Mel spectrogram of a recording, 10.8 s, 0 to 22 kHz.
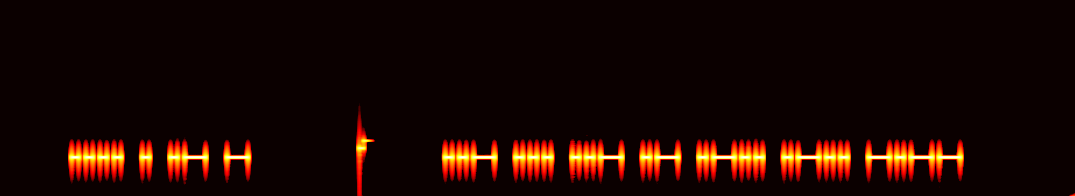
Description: Morse code, heard as a keyed tone, about 17 wpm, 700 Hz. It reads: HEAT USUALLY
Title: Sentences from Top 1000 Words - Review Part 3 - New Word Drill - 17wpm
